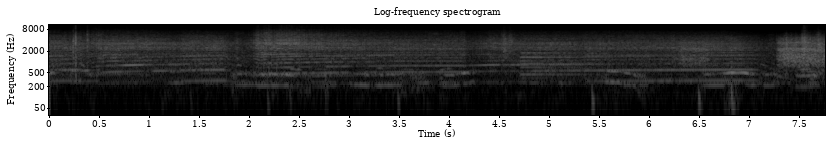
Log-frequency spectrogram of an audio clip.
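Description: Car engine in a driving video game, a steady buzzing whine that rises and falls in pitch with gear shifts, loud and continuous throughout.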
